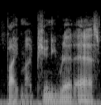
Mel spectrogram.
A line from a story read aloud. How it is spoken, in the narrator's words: muttered Dew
